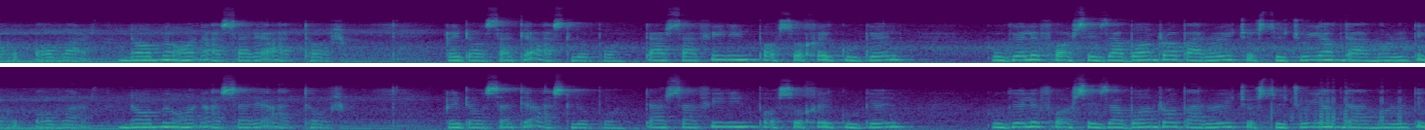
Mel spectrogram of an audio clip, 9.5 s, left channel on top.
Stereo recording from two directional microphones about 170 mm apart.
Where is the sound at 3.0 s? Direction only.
45° right (ahead or behind).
